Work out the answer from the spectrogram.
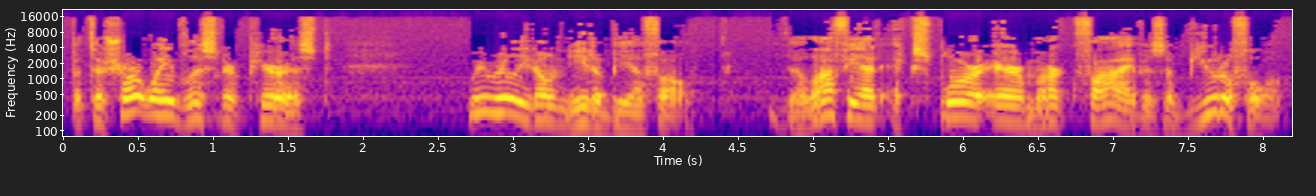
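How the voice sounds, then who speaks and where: An older man narrating informally from a script, with a husky, gravelly voice and wry, folksy asides. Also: a little high, warm tone. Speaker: hobbyist video narrator. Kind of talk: informal scripted narration about vintage radios.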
